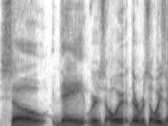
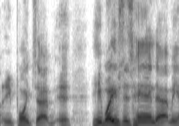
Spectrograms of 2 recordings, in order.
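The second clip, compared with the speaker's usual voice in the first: usual speaking voice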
